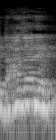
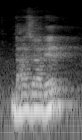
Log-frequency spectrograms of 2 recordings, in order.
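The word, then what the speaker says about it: נצרת: 명사인 말 그대로 어 히브리어로 이제 나자렛 뭐 이런 식으로 발음을 합니다 나자렛 이런 식으로 발음을 하는데이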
